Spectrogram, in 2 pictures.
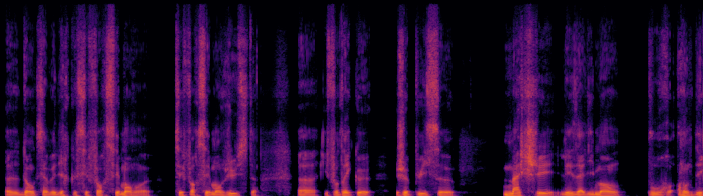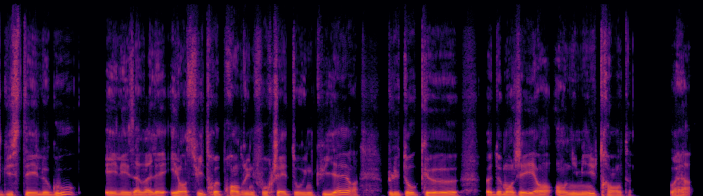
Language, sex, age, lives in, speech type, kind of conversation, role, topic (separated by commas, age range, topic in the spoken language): French, male, 55-59, France, conversation, advice, user, Comment puis-je dépasser ma peur d’essayer de nouvelles activités ?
